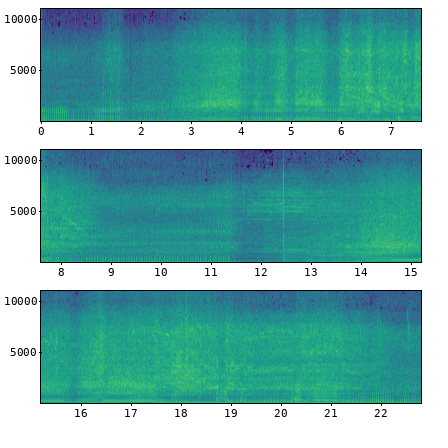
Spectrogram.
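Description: Enduro dirt-bike engine revving hard, its pitch rising and falling repeatedly as the throttle is worked. About halfway through the engine sound drops suddenly, then builds back up with more revving.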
